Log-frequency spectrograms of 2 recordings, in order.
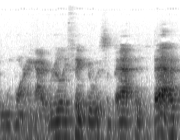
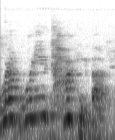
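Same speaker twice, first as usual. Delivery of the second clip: incredulous retort; 13 semitones higher, 4 dB quieter than usual. Retold or imitated. Retold argument, baffled reply to accuser.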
